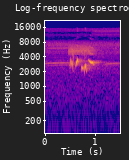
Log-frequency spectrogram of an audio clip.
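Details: A sooty-headed bulbul (Pycnonotus aurigaster) gives one brief, bubbly song phrase of four or five quick whistled notes over a steady thin high whine, in a recording used as a lure.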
